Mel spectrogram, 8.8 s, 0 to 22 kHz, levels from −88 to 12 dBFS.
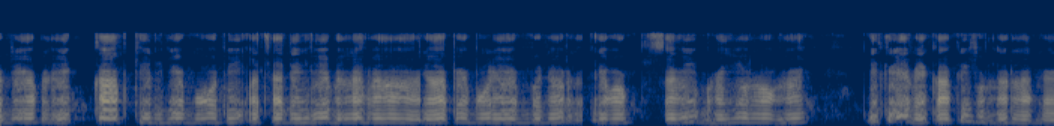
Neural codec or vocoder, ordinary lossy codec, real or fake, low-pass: codec, 16 kHz, 4.8 kbps, FACodec; none; fake; 7.2 kHz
